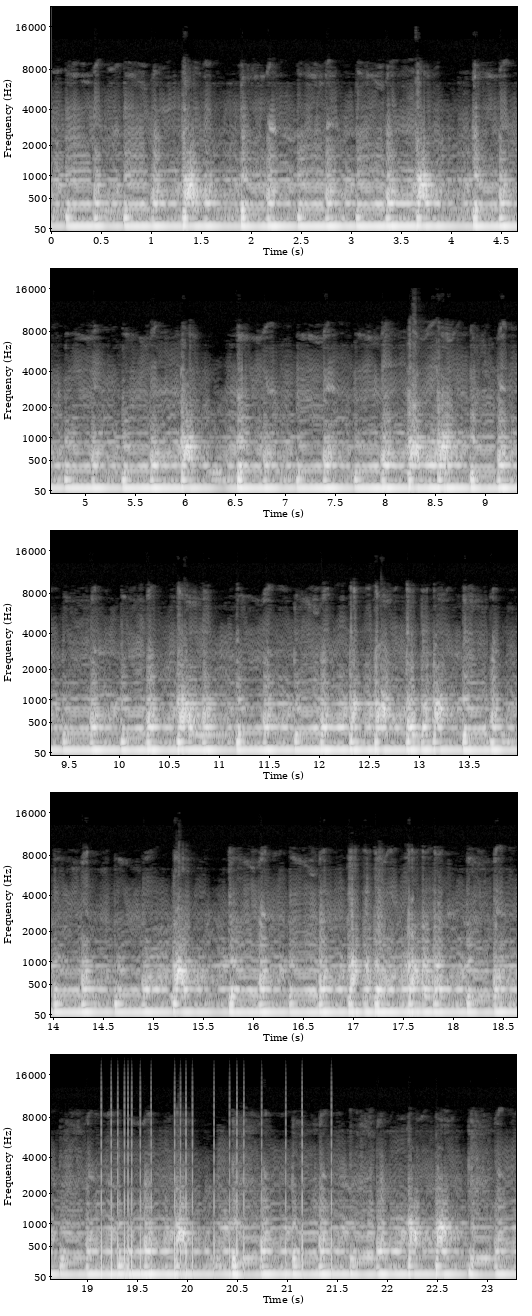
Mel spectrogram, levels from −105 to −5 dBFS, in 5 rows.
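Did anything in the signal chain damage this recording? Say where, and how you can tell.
Yes. From 19.14 to 21.45 s there's a train of clicks, about twenty of them at roughly 8.3 per second, unevenly spaced and peaking about 10 dB above the audio. It's likely interference pickup in the analogue wiring or a struggling interface injecting pulses.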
